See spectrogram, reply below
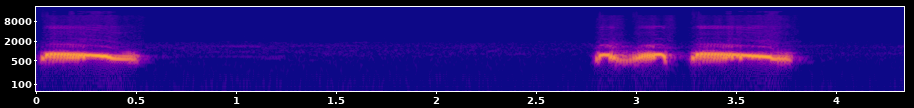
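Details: Spotted dove calling to draw in wild doves: a falling coo ends one phrase, then after a silence a full two-note phrase, a wavering short note and a longer sliding one.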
